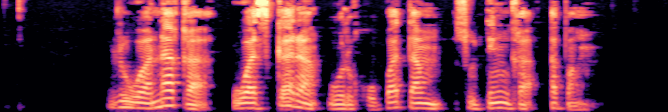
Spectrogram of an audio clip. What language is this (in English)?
Ayacucho Quechua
